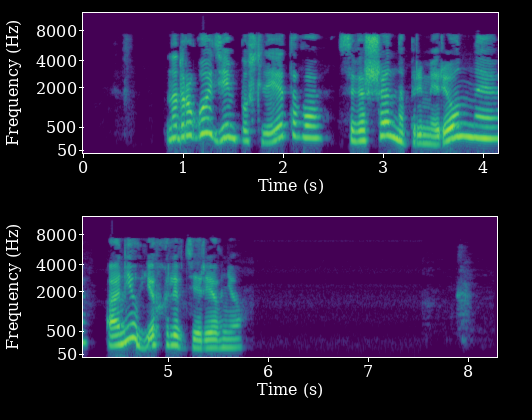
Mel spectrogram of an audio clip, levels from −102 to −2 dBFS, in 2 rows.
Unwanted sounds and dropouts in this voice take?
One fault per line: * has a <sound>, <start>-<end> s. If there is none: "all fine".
all fine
